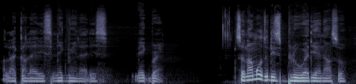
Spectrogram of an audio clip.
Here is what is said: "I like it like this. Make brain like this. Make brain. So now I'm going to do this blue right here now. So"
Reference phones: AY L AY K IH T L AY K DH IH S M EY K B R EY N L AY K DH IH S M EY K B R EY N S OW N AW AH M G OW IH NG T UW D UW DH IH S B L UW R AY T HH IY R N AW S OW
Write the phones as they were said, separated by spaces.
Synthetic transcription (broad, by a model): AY L AY K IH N L AY K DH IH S M EY K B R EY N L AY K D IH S M EY K B R EY N S OW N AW AH M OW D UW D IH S B L UW W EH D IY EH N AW S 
